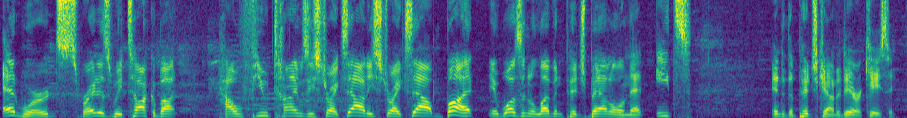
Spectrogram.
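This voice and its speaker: An American man calling baseball play-by-play as a broadcaster, animated and given to shouting on big plays. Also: on the high side, normal speed. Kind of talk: live sports play-by-play commentary.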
